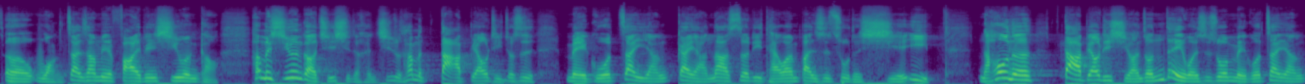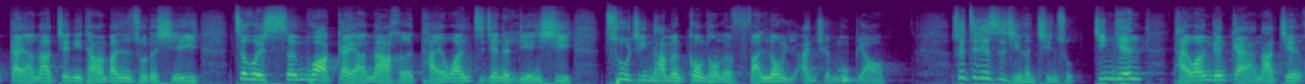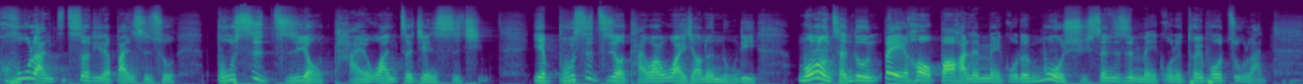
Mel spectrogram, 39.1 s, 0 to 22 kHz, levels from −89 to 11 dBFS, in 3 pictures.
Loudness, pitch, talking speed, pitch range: -22 LUFS, 155 Hz, 275 characters per minute, 140-180 Hz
